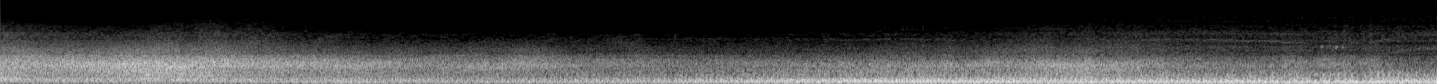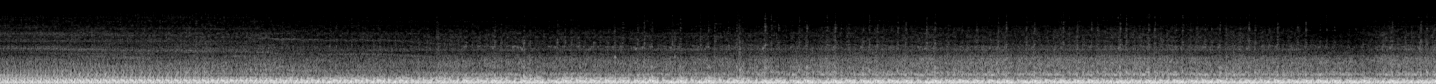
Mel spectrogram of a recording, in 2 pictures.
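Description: A car passes in the first few seconds with tyre and road noise; then a Harley-Davidson FXDR's Milwaukee-Eight 114 V-twin idles steadily through a Two Brothers Comp-S 2-into-1 exhaust.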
